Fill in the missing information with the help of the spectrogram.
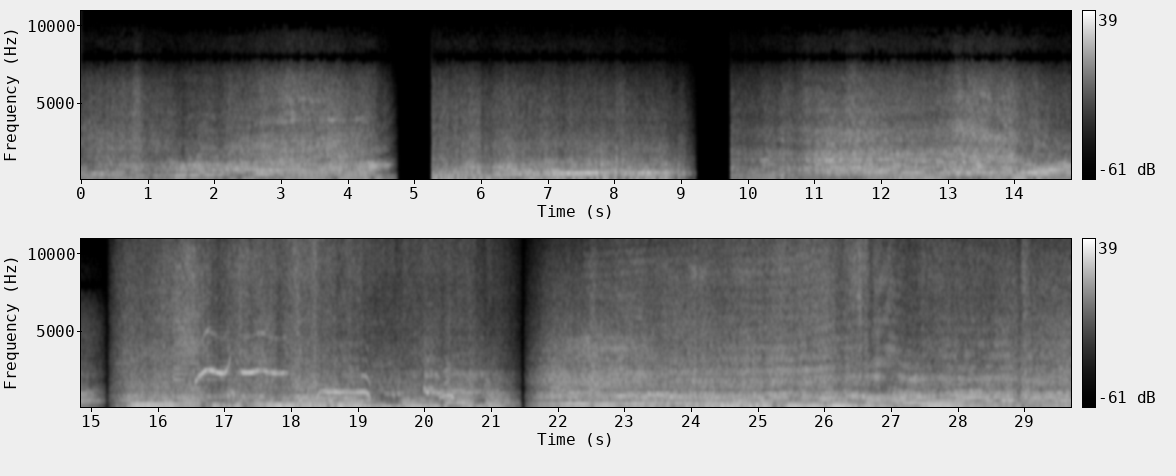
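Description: Rally cars passing at race pace through tight bends in a series of short cuts: engines revving high, then dropping in pitch on gear changes and braking, over and over.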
